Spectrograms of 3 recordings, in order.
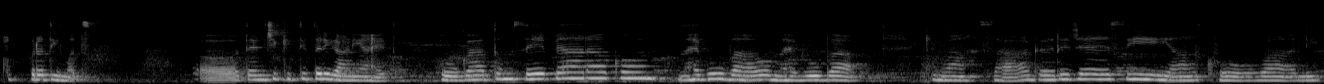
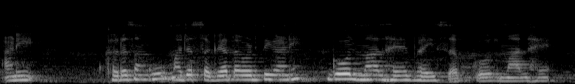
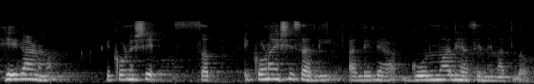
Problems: background sounds at intervals, background conversations at intervals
